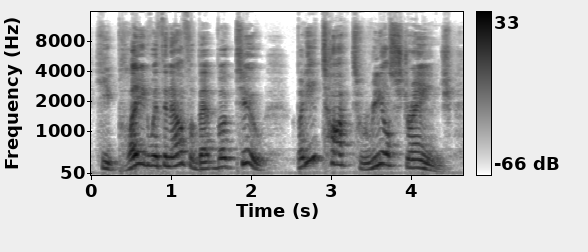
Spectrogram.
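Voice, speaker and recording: A woman's voice: mid-range voice, sing-song, takes it slowly. A woman narrating a read-aloud storybook for young children.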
